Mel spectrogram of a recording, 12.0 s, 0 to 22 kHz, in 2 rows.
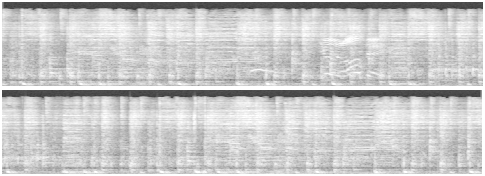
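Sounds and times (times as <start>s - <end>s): dance music over loudspeaker: 0.0s - 12.0s.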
